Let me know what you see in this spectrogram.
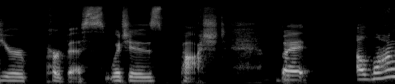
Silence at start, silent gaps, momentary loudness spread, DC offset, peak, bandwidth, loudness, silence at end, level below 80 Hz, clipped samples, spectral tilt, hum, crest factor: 0 s; none; 14 LU; under 0.1%; -12 dBFS; 16 kHz; -29 LUFS; 0 s; -70 dBFS; under 0.1%; -3 dB/octave; none; 18 dB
